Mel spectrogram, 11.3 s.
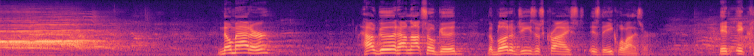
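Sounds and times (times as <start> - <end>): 
audience cheering: 0.0 - 2.4
speech: 3.3 - 4.1, 5.4 - 9.9, 10.8 - 11.3.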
